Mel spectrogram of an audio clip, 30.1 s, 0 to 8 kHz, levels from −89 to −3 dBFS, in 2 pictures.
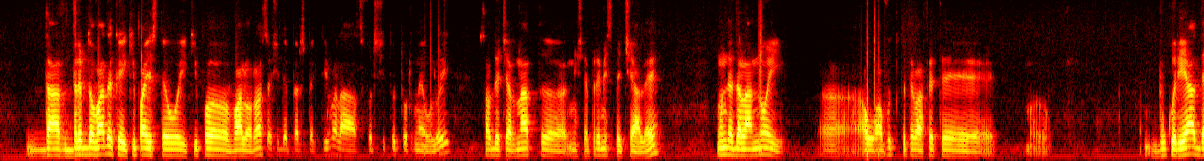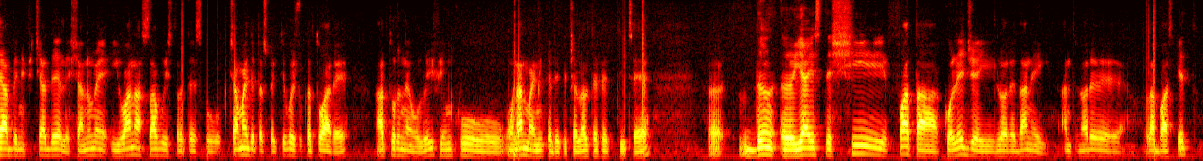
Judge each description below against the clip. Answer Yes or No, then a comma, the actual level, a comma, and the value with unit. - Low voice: Yes, low, 110 Hz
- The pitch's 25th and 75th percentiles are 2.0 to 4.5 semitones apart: Yes, average, 2.8 semitones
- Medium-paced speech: Yes, average, 130 wpm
